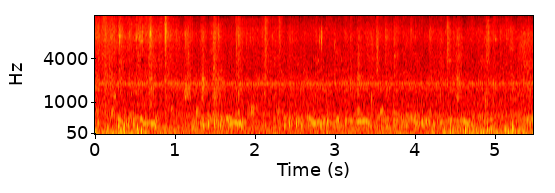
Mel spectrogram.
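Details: Low, rolling coos from a group of fancy pigeons kept on a breeding farm, several birds overlapping, over a steady low hum and a few soft knocks.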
